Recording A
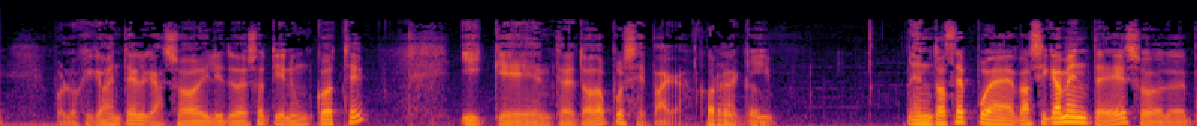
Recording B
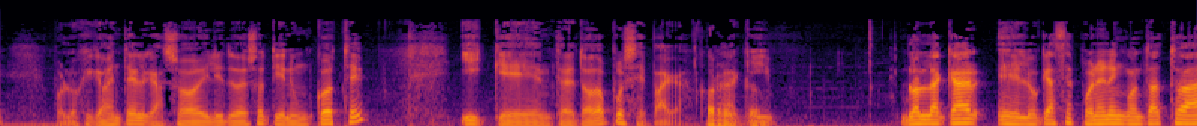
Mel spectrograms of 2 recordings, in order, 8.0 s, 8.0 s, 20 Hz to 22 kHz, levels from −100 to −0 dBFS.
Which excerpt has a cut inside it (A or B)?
B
